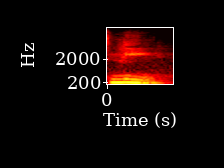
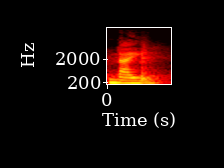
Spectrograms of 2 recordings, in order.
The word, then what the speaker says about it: nie: Wir It's knee, not nine.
